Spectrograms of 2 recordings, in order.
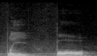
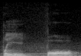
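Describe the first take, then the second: The two takes are said the same way.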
